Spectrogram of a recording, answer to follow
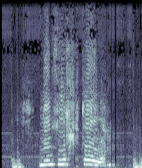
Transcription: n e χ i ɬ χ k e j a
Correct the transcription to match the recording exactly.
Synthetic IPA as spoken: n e s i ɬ χ k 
